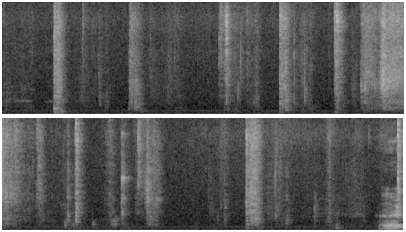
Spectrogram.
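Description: Scattered light clicks and knocks of metal tools and parts being handled around a stopped metal lathe, with a short hiss about four seconds in, over a faint steady hum.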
